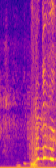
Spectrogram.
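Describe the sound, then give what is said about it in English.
An apple drops into a bucket of water with a single sharp splash, followed by a brief burst of sloshing, fairly loud. “This nigga dropped an apple in a bucket of water.”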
